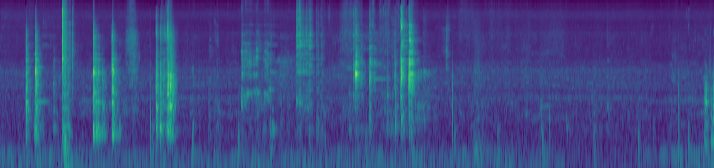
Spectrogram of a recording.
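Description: A metal cooking pan clinks and knocks several times as oil is set on to heat in a home kitchen making pav bhaji, sharp close taps scattered over a low hum.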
